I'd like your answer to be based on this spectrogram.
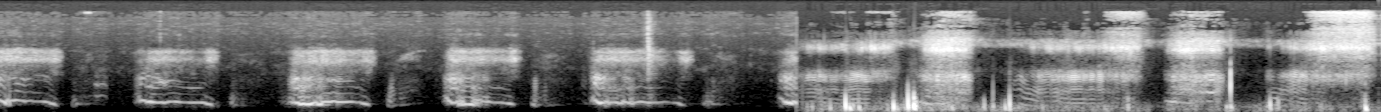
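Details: Baby snoring, from a compilation of babies making weird noises.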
